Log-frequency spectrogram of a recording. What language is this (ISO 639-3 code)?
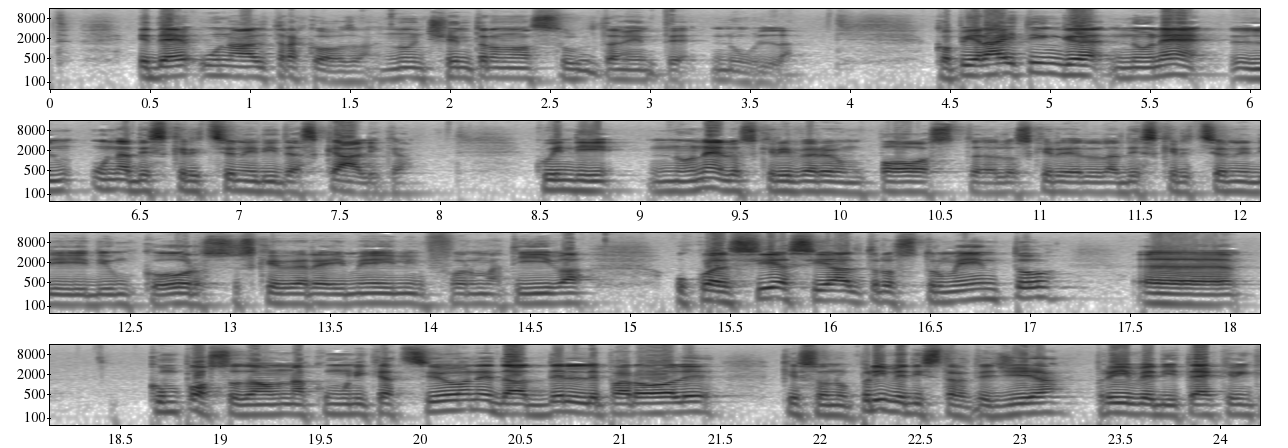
ita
